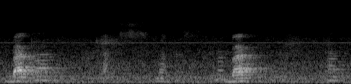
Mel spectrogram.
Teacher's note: Ketika terangkat bagian pangkal lidahnya, terangkat naik, bak, tertutup tuh, makhrajnya tertutup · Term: syiddah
